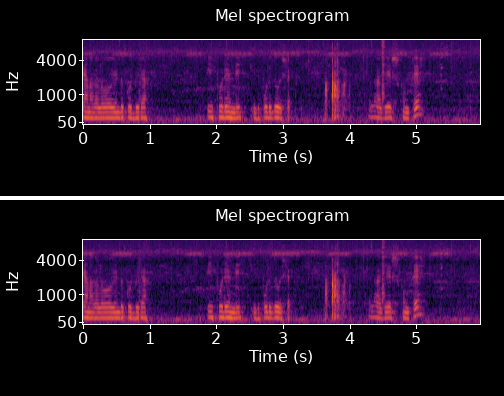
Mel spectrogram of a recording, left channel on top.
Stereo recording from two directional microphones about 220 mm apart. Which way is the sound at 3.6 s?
30° left (ahead or behind).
